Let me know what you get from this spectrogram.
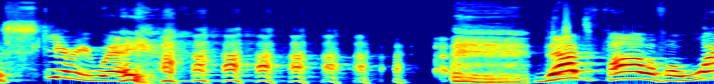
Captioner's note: laughing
